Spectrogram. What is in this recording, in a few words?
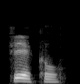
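"vehicle" British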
